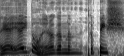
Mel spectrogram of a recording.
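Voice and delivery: very high-pitched, put-on Italian man's accent. Showing the other speaker how an Italian guy sounds: put-on Italian guy accent. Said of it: "Italian guy".

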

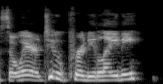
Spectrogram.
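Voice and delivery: leering, over-the-top, cartoonishly creepy voice. Recapping an extra episode scene with a guy in a van, imitating a cartoonishly creepy guy. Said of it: "cartoonishly creepy".

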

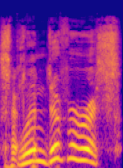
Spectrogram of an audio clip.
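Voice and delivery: high, loud, slow boastful showman voice.

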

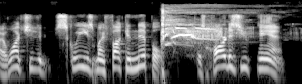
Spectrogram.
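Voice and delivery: blurted, high-pitched, exasperated yell. Retelling what she yelled during a skydive briefing: imitating someone yelling. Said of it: "And she yells".

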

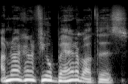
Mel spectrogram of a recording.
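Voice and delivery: heated outburst, high, loud and fast.

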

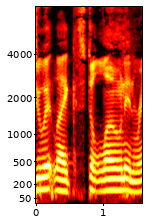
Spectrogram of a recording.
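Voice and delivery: normal talking voice

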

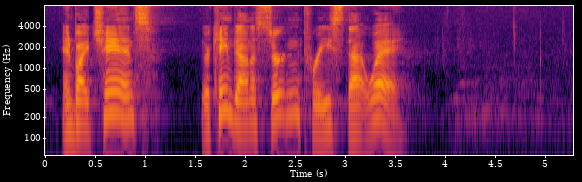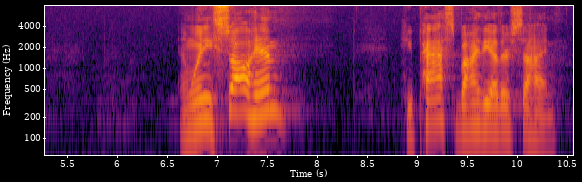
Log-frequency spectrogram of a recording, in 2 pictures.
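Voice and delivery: deliberate, measured, slow, unhurried reading. The speaker reads the scripture passage aloud to listeners: reading slowly. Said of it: "I read it slow".

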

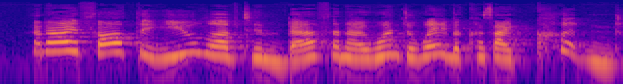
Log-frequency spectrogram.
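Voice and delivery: very loud, high-pitched crying out. Joe tells beth the truth about why she went away, crying out. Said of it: "cried Joe".

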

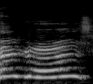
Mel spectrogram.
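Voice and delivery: very high, hollering shout. Retelling how Donatello shouts to the other turtles, like Sloth from The Goonies. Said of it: "Like fucking Sloth from the Goonies".

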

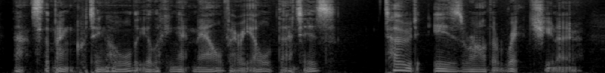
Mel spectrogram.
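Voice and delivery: ordinary delivery

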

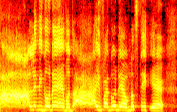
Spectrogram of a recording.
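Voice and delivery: high, loud, torn excited outburst. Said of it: "so you feel like".

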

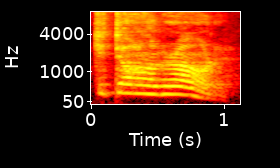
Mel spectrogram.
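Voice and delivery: very high, shrill yelling. Retelling what a man running up at him with handcuffs yelled: retelling a shouted order. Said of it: "he's yelling at me".

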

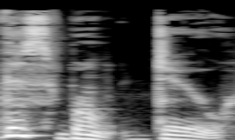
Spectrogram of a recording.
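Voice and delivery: low, angry, rumbling fairy voice. Narrator voicing a fairy's line to a tired worker, rumbling angry voice. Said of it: "Anger rumbled in the fairy's voice".

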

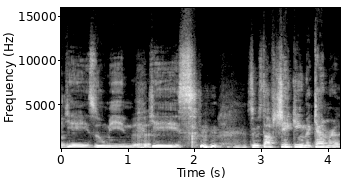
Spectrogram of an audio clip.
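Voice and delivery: clumsy, bad, fake Chinese accent. Imagining Chinese viewers watching footage on YouTube, in a bad Chinese accent. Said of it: "Is that a good Chinese accent?".

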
